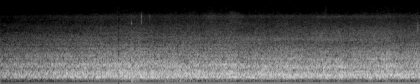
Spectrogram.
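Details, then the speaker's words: Coofix CF-MMA-250 IGBT inverter welder (250 A, 220–240 V) with auto idle, after welding: steady even fan rush, no rattle or grind; cooling fan at full speed, normal, idles after about 5 minutes. "Nah, ini kondisinya sekarang lagi hidup kan, terdengar dari suaranya ini sedang full dia hidupnya."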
